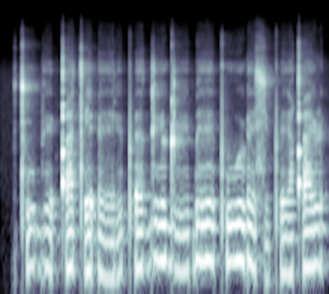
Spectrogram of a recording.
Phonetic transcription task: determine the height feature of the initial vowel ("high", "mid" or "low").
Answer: high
